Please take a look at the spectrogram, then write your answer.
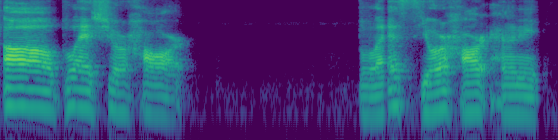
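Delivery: slow, high southern drawl; southern accent. Shown as a demonstration. Blessing someone's heart for viewers, southern accent. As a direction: draw it out like a sweet American Southerner. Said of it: "I do like a southern accent".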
